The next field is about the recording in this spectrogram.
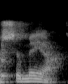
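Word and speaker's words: שמח: It's pronounced simcha or sameach.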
